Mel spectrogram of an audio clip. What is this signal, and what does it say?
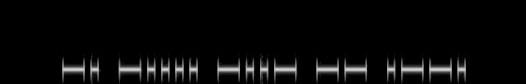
Morse code, heard as a keyed tone, about 17 wpm, 700 Hz. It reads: N6XMP
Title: USA Call Signs - 5 Characters - 2x Character Spacing - 17wpm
